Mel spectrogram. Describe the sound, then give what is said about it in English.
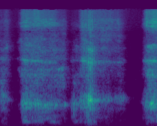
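A person imitates the snorting and heavy breathing of an unseen creature outside a tent: three rough, breathy bursts in close succession, loud, with no other talk. “Dude, the thing was snorting.”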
